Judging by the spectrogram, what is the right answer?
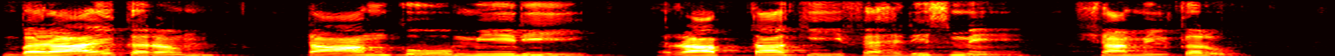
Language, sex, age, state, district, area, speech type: Urdu, male, 45-60, Telangana, Hyderabad, urban, read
